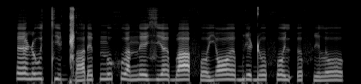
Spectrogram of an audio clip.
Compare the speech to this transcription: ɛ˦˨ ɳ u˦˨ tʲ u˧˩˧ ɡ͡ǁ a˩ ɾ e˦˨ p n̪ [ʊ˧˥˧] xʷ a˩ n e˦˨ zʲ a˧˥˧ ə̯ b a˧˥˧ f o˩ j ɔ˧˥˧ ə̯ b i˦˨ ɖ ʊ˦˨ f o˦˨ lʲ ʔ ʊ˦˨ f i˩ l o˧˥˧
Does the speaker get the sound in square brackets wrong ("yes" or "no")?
no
